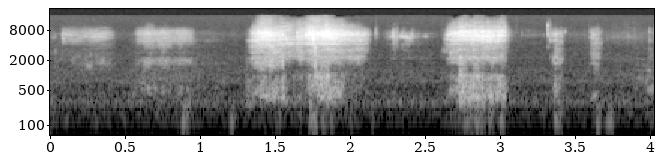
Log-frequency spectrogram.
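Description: A person slurping spicy curry ramen noodles, sucking them in with a rush of air: two short soft slurps, then two long loud ones about a second and a half and three seconds in.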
